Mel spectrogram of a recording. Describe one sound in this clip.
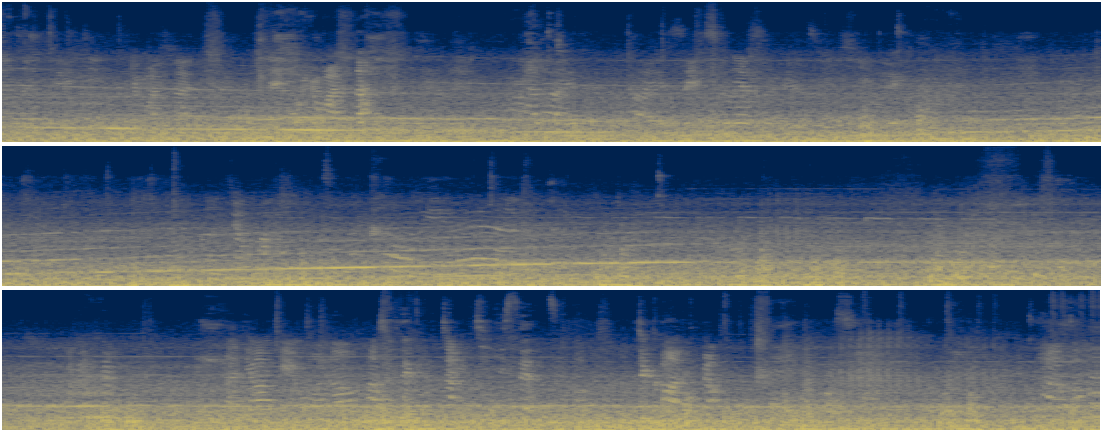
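Tyres rumble on the road with a low, steady roar.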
